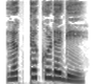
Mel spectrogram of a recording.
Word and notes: ರಕ್ತಕೊಡಗೆ: rakta koḍage

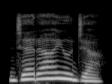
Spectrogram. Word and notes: ಜರಾಯುಜ: jarāyuja

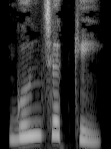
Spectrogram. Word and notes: ಗುಂಚಕ್ಕಿ: gumcakki

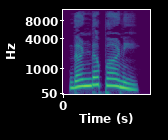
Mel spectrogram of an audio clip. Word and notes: ದಂಡಪಾಣಿ: daṇḍa pāṇi

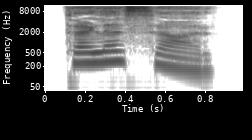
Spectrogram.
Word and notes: ತಳಸಾರ್: taḷa sār

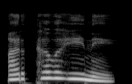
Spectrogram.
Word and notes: ಅರ್ಥವಹೀನೆ: kannada

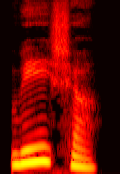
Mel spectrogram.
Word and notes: ವೇಷ: vēṣa

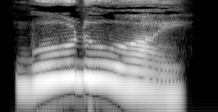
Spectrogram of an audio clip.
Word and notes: ಗೂಡುವಾಯ್: gūḍuvāye; kannada

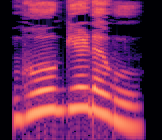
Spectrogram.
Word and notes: ಭೋಗ್ಯಡವು: bhōgyaḍavu

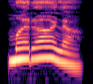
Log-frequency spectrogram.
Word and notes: ಮಾರುಳಿ: Kannada

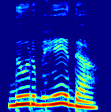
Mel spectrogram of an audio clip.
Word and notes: ದುರ್ಬುಧ: durbudha

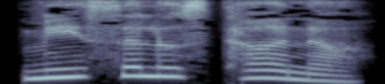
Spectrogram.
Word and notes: ಮೀಸಲುಸ್ಥಾನ: mīsalu sthāna

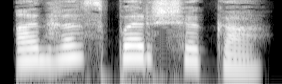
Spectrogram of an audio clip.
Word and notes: ಅಧಃಸ್ಪರ್ಶಕ: adhahsparśaka

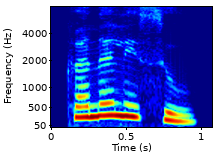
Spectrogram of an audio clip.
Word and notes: ಕನಲಿಸು: kanalisu

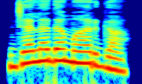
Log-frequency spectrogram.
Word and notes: ಜಲದಮಾರ್ಗ: Kannada

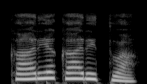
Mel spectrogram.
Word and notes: ಕಾರ್ಯಕಾರಿತ್ವ: kāryakāritva

